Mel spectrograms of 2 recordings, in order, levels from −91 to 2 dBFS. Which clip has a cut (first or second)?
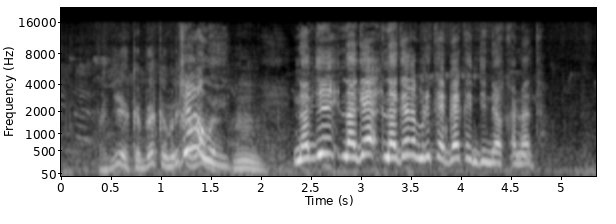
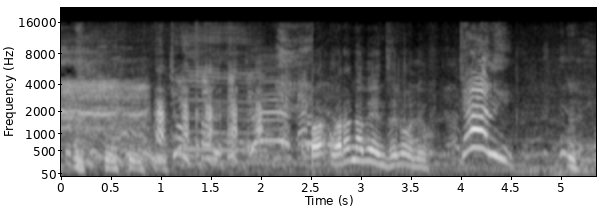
second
